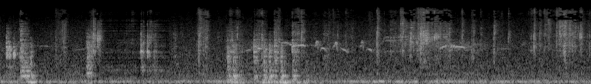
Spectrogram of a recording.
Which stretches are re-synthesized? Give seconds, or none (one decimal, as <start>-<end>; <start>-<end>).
1.0-1.7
